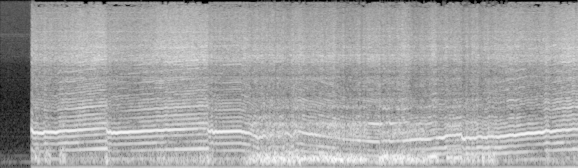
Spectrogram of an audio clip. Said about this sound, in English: Oh boy, didn't those cars drive fast at the France Grand Prix? Didn't they go fast?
